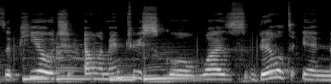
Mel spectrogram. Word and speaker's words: Pioche: And right in front of me is the Pioche. I am pronouncing the name of the town correctly, according to the local.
